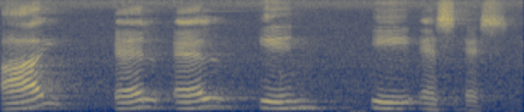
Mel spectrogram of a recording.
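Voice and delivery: illness spelled "I L L N E S S" letter by letter. Shown as a demonstration. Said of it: "think of the word illness". (binabaybay ang "I L L N E S S" nang dahan-dahan, titik por titik)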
